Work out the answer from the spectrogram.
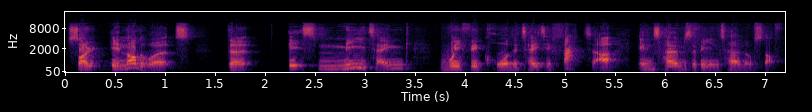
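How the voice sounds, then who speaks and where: A man working as an online course tutor, explaining step by step in a deliberate, instructional lecture style and addressing the learner directly. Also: fairly high pitch, mellow. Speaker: accounting exam course tutor. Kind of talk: explanatory lecture, talking through examples.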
